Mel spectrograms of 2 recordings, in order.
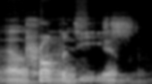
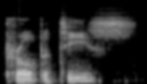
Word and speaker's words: properties: and then we got properties i heard pro pro properties or something uh pro problem pro properties something like that it's properties so it's uh yeah try to stress the first syllable prop properties okay uh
